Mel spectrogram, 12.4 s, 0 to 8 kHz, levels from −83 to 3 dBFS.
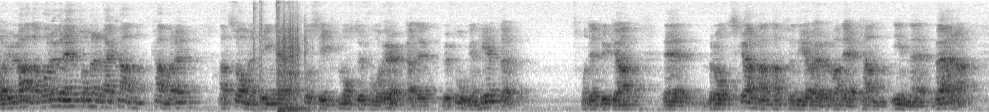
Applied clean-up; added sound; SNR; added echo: none; Door; 6 dB; reverberation time 0.6 s.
